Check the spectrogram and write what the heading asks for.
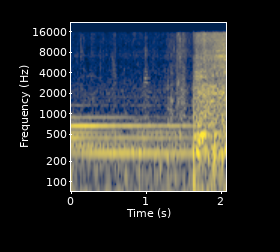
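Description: Soft background music: a few held notes ringing together like a sustained chord. A faint rustling noise comes in near the end.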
